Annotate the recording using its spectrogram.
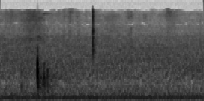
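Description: Two small metallic clicks, one near the start and one about a second in, as the parts of a connecting-rod hone mandrel and its diamond stone are handled, over a steady low hum.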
